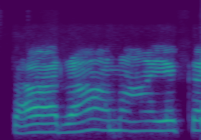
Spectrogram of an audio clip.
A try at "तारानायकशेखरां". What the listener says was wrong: It's not Stara, ma Taranayaka only. It's Tara Nayak.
